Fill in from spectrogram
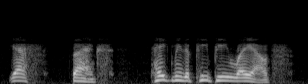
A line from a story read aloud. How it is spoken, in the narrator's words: Gasping, almost unable to breathe, Leo said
